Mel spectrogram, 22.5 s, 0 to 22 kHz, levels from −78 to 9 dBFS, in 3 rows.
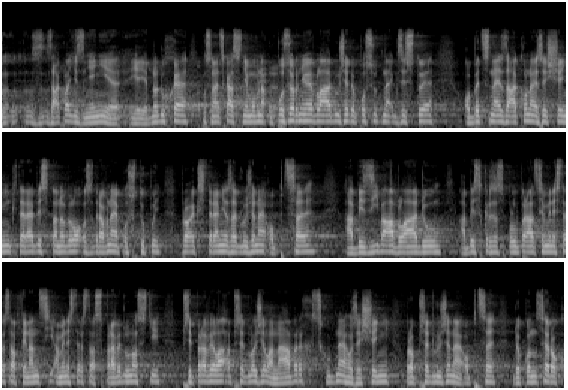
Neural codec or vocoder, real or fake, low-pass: none; real; 9.9 kHz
